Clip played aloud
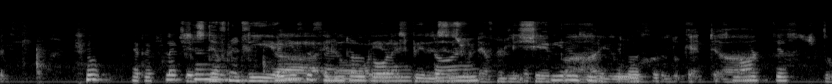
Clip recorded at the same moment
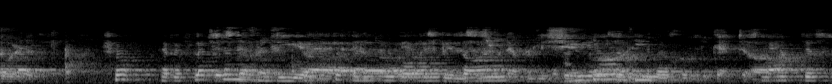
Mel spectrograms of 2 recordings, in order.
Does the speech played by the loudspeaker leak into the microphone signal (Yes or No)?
Yes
